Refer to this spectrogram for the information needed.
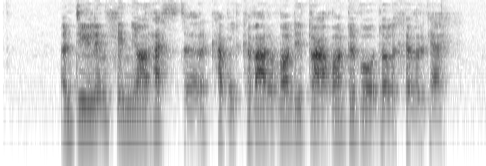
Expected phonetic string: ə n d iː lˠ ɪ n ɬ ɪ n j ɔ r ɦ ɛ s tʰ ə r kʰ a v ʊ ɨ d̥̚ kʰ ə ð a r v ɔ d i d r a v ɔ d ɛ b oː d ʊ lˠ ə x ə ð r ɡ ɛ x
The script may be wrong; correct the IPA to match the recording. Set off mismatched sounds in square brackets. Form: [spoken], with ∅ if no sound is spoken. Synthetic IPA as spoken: ə n d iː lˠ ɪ n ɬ ɪ n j ɔ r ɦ ɛ s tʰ ə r kʰ a v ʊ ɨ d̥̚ kʰ ə [v] a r v ɔ d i d r a v ɔ d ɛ [v] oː d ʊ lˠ ə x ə [v] r ɡ ɛ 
